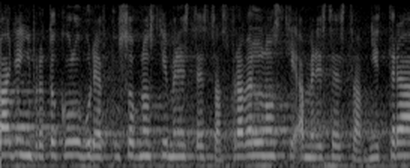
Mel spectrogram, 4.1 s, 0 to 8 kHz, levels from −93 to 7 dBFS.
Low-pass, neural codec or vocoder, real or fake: 7.2 kHz; none; real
